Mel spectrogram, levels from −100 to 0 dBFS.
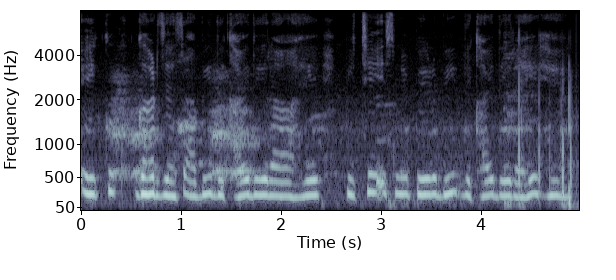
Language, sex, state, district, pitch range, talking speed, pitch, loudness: Hindi, female, Jharkhand, Sahebganj, 220-245 Hz, 190 wpm, 235 Hz, -28 LUFS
